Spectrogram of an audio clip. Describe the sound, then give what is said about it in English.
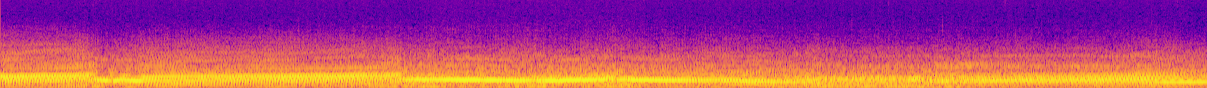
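A Lola race car's engine on a steep, tricky section of a racetrack, a sustained loud whining drone whose pitch dips and recovers several times, heard alone without voices. “What's it like to change the old Rolls Royce into Jackie Stewart's brand new Lola? Look, feel for yourself. This is a very tricky part, really very steep here.”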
